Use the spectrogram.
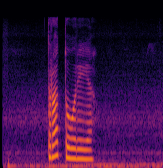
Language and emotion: Russian, neutral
